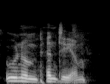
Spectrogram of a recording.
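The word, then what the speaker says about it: Ununpentium: It's Unum Pentium.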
